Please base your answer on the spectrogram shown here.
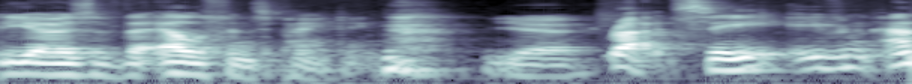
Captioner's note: laughs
